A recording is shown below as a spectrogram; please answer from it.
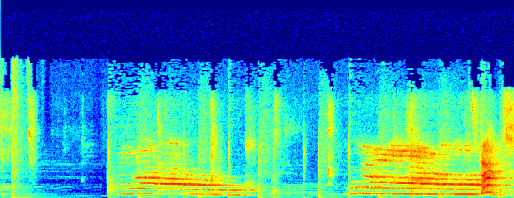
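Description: A domestic cat lets out two long, drawn-out yowling meows, loud and close, separated by a short pause, while a steady ticking click runs underneath.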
